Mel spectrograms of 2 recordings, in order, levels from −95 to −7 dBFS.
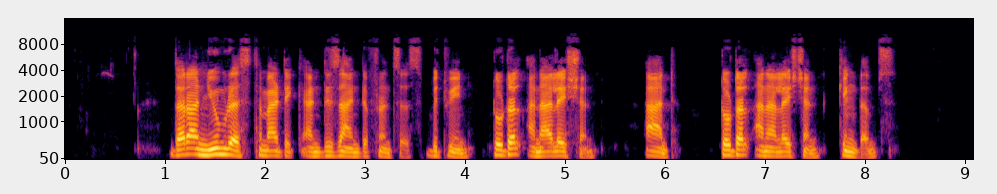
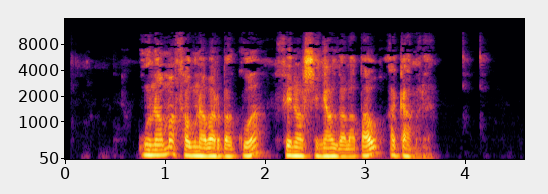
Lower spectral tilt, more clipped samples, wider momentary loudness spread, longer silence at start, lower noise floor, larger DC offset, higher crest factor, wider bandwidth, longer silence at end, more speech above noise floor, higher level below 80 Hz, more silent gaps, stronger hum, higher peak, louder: about the same, -5 dB/octave vs -5.5 dB/octave; neither; first, 15 LU vs 9 LU; first, 1.05 s vs 0.75 s; first, -89 dBFS vs -61 dBFS; neither; about the same, 20 dB vs 16 dB; about the same, 9.8 kHz vs 10.5 kHz; about the same, 0.85 s vs 0.9 s; first, 69 dB vs 47 dB; second, -52 dBFS vs -40 dBFS; neither; neither; about the same, -2 dBFS vs 0 dBFS; second, -20 LUFS vs -14 LUFS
